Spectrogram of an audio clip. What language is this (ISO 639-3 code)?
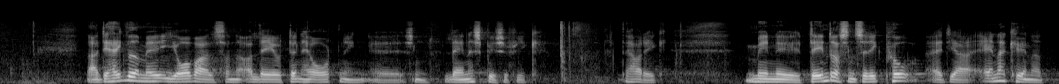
dan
